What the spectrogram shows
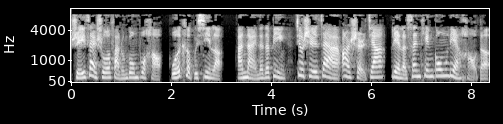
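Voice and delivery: normal talking voice

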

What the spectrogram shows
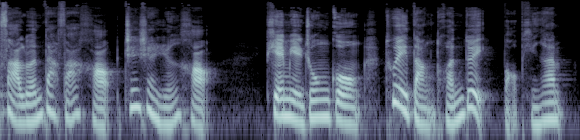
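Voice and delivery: plain

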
